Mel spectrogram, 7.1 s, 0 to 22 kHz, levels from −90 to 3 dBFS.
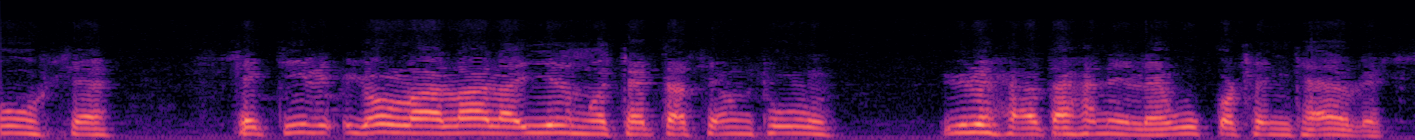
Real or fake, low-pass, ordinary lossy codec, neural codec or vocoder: real; 19.8 kHz; AAC, 32 kbps; none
